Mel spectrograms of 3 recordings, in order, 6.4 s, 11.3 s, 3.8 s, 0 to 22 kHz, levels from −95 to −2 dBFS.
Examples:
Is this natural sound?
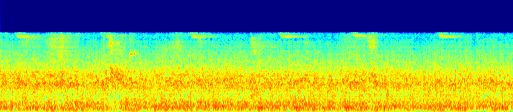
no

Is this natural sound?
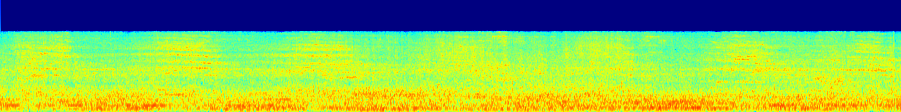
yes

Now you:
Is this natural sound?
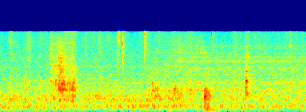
yes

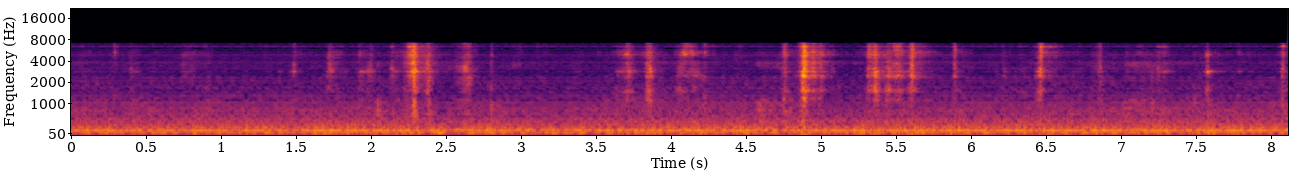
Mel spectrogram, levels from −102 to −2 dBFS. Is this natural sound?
no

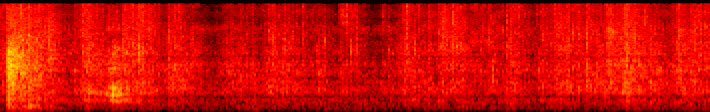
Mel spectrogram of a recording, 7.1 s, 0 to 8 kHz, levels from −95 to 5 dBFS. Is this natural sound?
no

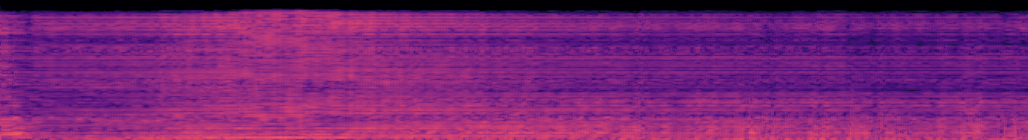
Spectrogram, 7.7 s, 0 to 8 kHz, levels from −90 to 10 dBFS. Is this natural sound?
no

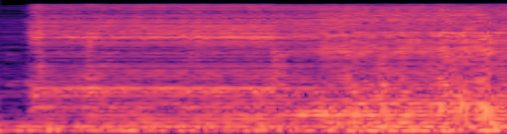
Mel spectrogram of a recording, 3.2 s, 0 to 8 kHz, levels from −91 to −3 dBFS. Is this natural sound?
no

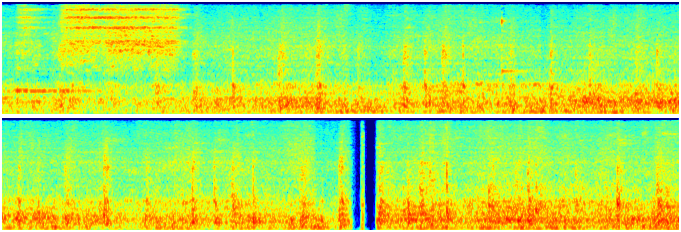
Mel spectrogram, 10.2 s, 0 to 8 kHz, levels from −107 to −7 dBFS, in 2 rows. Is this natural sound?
yes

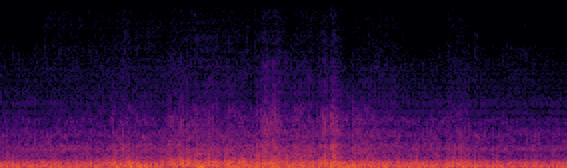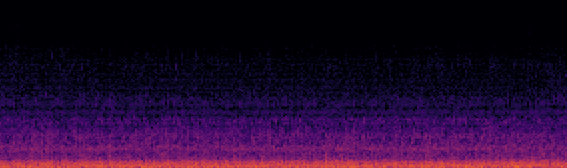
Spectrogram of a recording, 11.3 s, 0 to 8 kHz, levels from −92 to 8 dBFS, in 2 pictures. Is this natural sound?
no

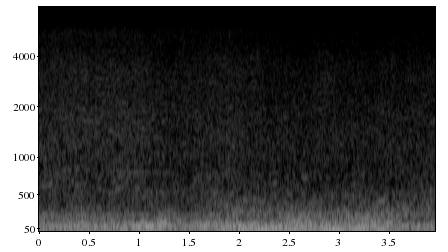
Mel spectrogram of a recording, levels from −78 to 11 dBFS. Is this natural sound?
yes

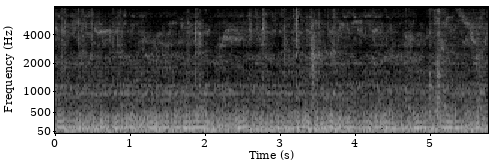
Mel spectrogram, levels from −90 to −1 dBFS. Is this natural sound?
no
